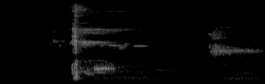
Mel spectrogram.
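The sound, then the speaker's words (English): A quiet but sharp sneeze bursts out with a hissing tail, then after a short pause comes a second, briefer breathy burst. “Bless you.”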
